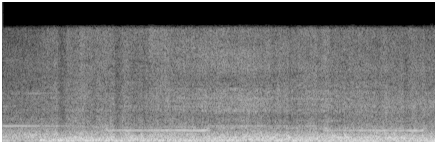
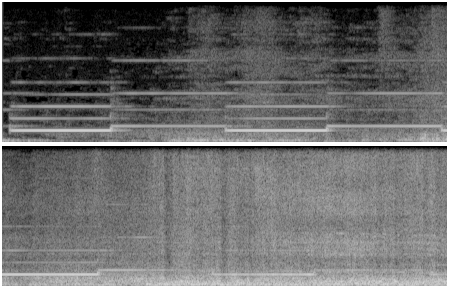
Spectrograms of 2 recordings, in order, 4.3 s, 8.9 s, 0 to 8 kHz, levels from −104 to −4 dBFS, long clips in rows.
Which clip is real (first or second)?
second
